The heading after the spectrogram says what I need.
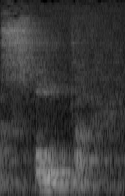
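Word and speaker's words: sphota: Sorry for bombarding with bits of Sanskrit, but it's a lovely word, that Spota.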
